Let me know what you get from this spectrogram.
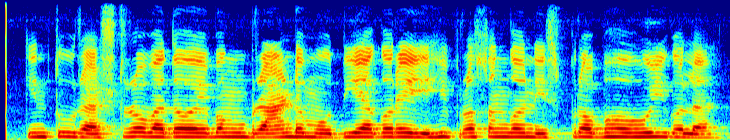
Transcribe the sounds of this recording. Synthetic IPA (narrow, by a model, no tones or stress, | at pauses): kint̪uɾasʈɾɔbad̪ɔebɔŋbɾaɳɖmod̪iaɡɔɾeːɦipɾɔsɔŋɡʱɔnispɾɔbʱɔɦojɡɔla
